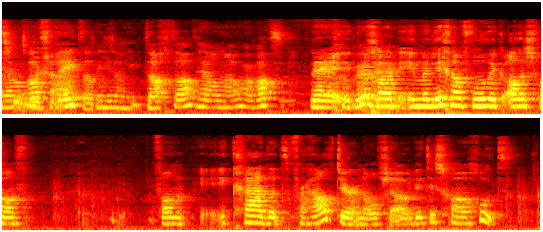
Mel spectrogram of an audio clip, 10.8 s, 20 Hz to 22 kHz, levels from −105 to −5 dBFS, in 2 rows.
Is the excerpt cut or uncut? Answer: cut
